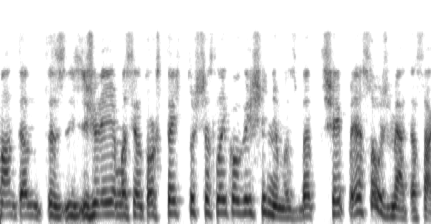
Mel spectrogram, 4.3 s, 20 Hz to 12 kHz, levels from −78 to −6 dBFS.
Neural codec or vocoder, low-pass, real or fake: none; 7.2 kHz; real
